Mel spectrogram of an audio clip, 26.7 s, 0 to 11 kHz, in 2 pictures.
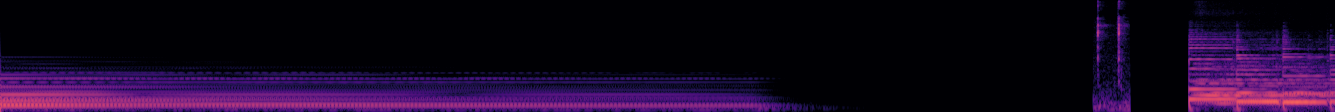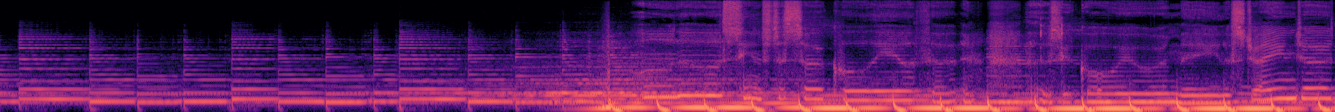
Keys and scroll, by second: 5.1 ctrl+z, 9.5 ctrl+z, 10.3 ctrl+z.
